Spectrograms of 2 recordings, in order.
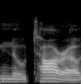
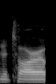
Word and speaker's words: Notaro: is the second album my American comedian Tig Notaro that's how you pronounce that name yeah it's a deeply personal set performed just four days after nataro was I think I just said it wrong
